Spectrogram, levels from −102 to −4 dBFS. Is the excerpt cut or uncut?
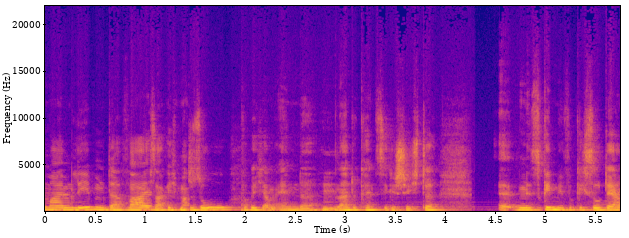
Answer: cut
